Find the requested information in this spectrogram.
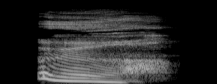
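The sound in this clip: A male voice gives one loud, drawn-out yawn that lasts well over a second, with its pitch falling steadily, and it is heard alone with no other sound.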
